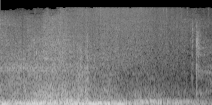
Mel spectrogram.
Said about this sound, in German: Genauer gesagt, ein Stern explodiert, es gibt eine Supernova, aber man wacht, keine Angst, am Anfang des Spiels wieder auf und kann von vorne anfangen.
